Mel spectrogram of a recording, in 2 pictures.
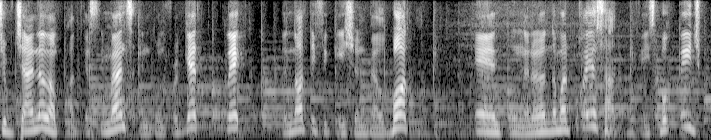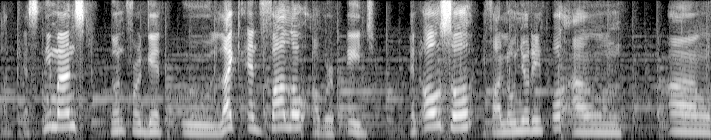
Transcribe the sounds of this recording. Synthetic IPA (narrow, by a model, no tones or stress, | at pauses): ut̪ub̚t͡ʃanɐlɐŋpad̪̚kɐst̪nɪmansɛnd̪ownt̪fɔɹɡɛt̪ːʊ̥klɪk̚ | d̪ɐnot̪ɪfɪkejʃɔnbɛlbot̪o | ʔɛnd̪̚kʊŋnɐɾaɾɐnd̪ɐmanpʊkɐjo̞sɐʔa̰t̪ɪŋfejsbuk̚pejd͡ʒpo̰d̪̚kɐst̪̚nɪmansd̪ownt̪fɔɹɡɛt̪ːulajkɛ̃nd̪falowʔawɛɹpejd͡ʒʔɛ̃nd̪olsoʔɪfalowɲoɾɪnpoʔɐŋ | ʔɐŋ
